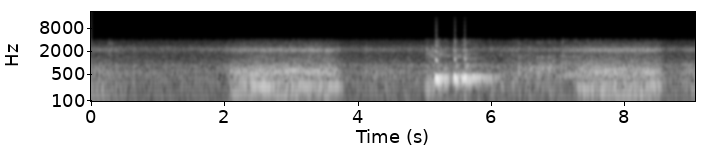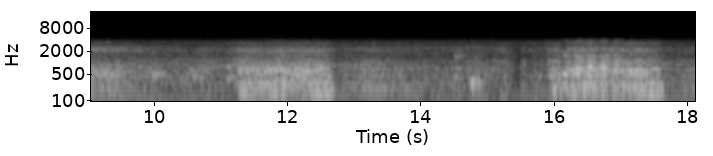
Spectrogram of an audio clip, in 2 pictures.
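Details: A person snoring: regular rumbling snores about every 4.5 seconds, roughly 13 a minute, with a brief louder snort partway through.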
